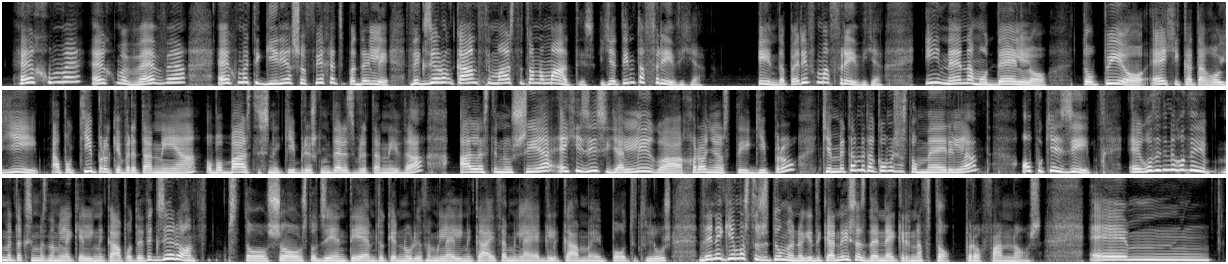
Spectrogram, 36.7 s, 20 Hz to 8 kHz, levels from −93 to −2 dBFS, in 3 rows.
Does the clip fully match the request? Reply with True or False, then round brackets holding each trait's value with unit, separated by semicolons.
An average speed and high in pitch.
False (175 wpm; 245 Hz)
